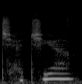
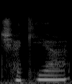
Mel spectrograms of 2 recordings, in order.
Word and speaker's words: Czechia: i feel so bad i mispronounced the name of the country in my video i said chechia and i literally didn't realize until like the day after that it's totally czechia and i must have been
